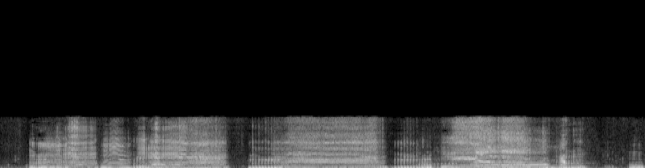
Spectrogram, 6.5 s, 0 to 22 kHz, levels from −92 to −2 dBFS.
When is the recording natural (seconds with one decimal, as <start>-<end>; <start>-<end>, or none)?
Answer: 0.0-1.7; 5.6-6.5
